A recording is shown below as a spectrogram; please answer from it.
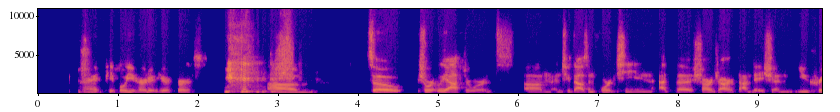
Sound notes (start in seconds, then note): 2.4 chuckling; 2.4 laughing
